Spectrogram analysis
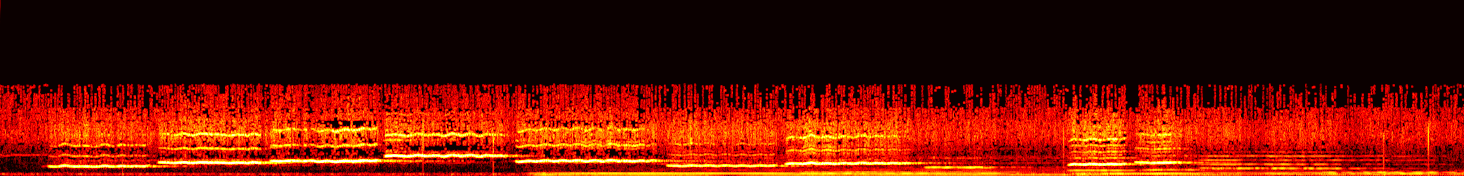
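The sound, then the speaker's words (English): A clear whistled melody, the theme of the Signal Oil radio program The Whistler, carries a slow, wandering theme, each note held and sliding to the next, over sustained orchestral accompaniment that swells partway through. No one speaks. “Whistle is your signal for the Signal Oil program, The Whistler.”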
